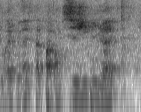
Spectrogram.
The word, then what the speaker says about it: CGP Grey: T'as par exemple CJP Grey. Donc ça s'écrit CGP Grey comme le gris, voilà.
